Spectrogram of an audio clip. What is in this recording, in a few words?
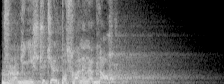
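Speech Destroy Enemy Destroyer, Polish; World Of Warships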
